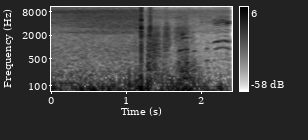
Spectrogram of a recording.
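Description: Low, uneven rumble of wind buffeting the camera microphone, with two sharp knocks close together a little past a second in.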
